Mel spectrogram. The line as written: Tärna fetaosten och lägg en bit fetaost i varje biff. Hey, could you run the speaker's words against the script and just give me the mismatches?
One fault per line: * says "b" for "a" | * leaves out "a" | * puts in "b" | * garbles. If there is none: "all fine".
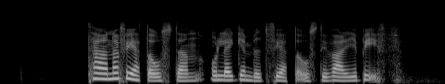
all fine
